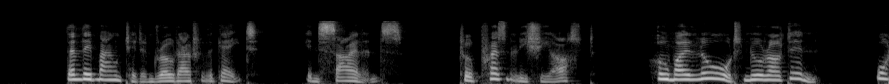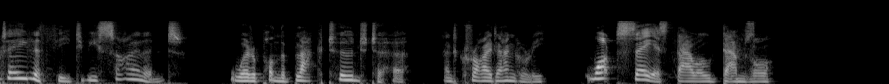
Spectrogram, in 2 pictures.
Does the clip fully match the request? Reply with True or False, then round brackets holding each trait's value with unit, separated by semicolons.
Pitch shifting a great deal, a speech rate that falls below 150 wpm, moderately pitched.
True (8.3 semitones; 140 wpm; 175 Hz)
